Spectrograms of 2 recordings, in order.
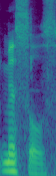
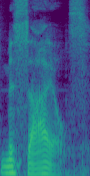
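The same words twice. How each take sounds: First: It is said with an American pronunciation. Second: It is said with a British pronunciation. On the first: "Not missiles" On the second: "That's how you know he's British"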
